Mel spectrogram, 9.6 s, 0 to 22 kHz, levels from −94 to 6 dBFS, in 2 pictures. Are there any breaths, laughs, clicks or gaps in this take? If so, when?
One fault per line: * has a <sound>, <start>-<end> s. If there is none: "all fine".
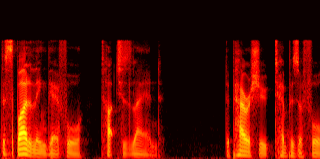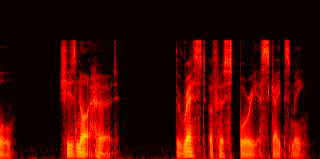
* has a dropout, 8.3-8.4 s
